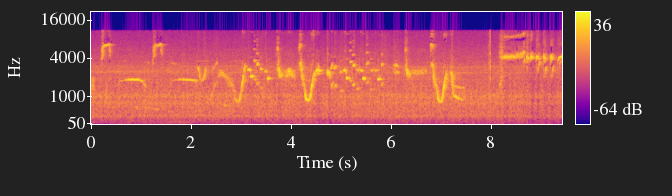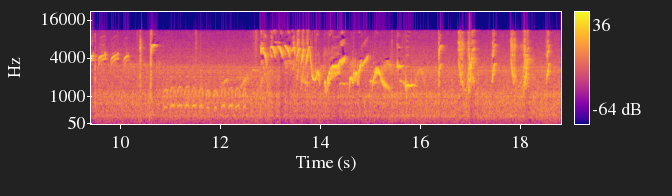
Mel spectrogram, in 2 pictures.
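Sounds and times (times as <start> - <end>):
bird song: 0.0 - 7.6, 8.2 - 18.8.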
